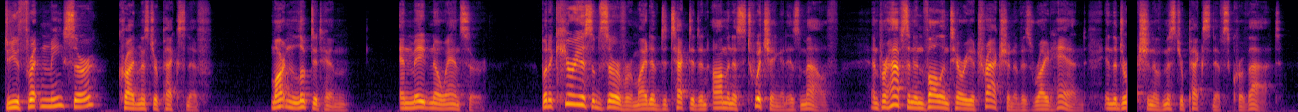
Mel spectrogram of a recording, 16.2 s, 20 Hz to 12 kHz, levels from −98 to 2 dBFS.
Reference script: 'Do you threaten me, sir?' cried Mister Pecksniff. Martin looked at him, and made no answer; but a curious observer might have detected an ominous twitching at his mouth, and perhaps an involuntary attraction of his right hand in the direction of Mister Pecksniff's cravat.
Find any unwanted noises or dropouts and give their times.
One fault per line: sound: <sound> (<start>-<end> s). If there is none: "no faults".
sound: dropout (14.1-14.2 s)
